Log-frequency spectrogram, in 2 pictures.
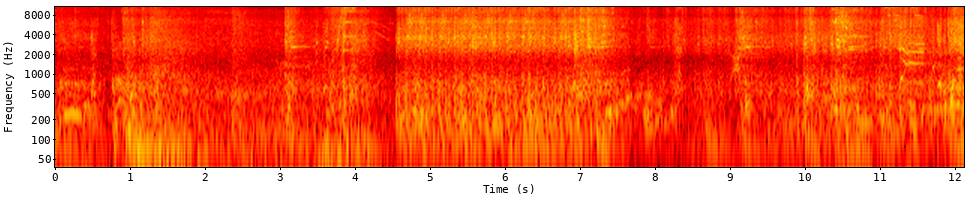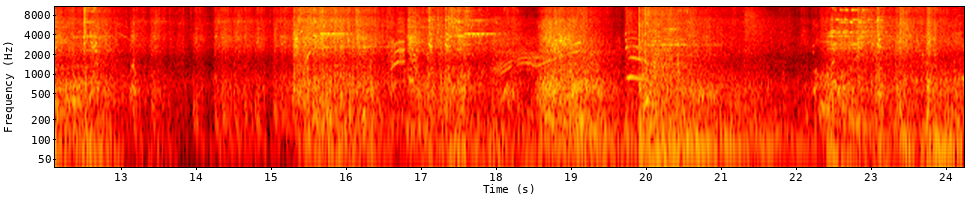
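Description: A huge stone creature crashes and rumbles as it slams the ground.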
